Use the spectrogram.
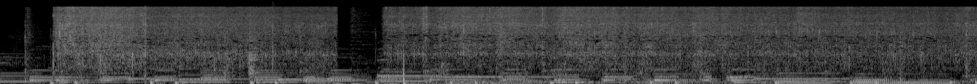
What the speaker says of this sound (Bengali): কড়াই গরম হয়ে গেছে, এবার দিয়ে দেবো এই চিংড়ি মাছগুলো।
